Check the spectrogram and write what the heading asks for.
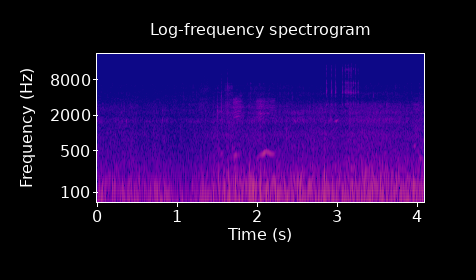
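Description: Wind buffeting a GoPro microphone aboard a Laser sailboat underway, a steady low rumble with water washing along the hull; a short high hiss about three seconds in.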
